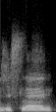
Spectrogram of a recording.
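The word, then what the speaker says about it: Ghislain: another name g h g-h-i-s-l-a-i-n how do you say that hi everyone i'm jislan i'm a compulsive advisor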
